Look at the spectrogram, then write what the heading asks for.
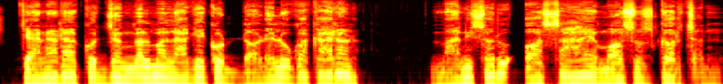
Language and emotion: Nepali, fearful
